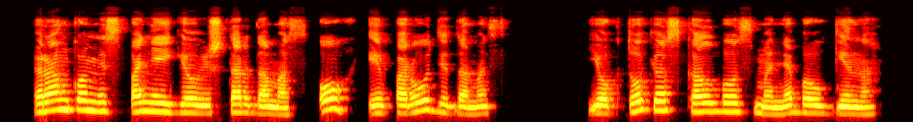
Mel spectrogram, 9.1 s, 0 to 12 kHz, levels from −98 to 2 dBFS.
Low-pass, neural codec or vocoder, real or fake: 9.9 kHz; none; real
